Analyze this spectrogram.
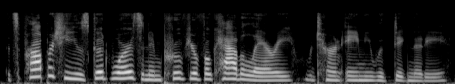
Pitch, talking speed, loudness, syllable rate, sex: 225 Hz, 185 wpm, -18 LUFS, 6.3 syllables/s, female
